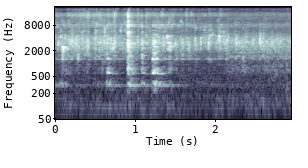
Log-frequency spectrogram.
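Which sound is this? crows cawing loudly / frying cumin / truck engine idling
frying cumin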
